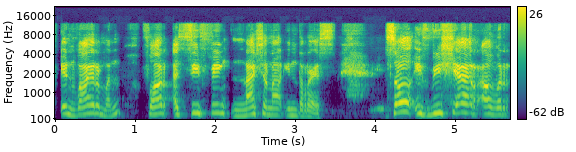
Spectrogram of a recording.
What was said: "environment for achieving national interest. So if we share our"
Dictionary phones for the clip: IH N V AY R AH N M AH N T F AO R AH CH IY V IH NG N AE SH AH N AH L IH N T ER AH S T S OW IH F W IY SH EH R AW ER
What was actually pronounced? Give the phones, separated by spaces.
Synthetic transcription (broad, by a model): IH N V AY R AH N M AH N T F AO R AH S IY F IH NG N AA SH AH N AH L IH N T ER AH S S OW IH F W IY SH EH R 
